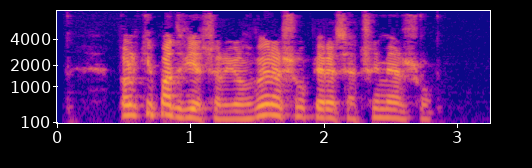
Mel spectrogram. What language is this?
Belarusian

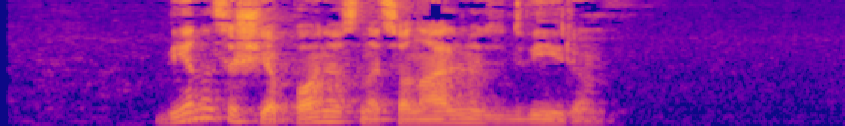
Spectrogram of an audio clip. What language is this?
Lithuanian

